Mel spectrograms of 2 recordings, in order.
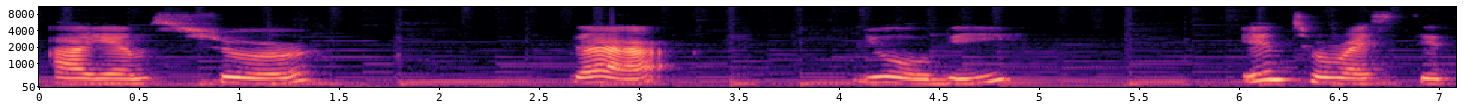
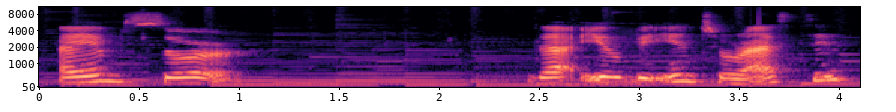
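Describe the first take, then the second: First: The sentence is spoken slowly. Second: The sentence is spoken quickly.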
